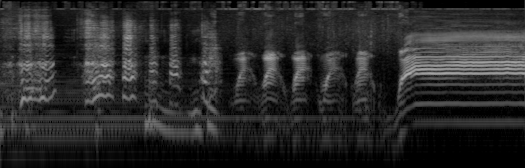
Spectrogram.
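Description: A duck in a children's puppet show quacks a sing-song string of nasal calls, ending on a long drawn-out quack, close and loud and alone, likely voiced by a performer imitating the bird.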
